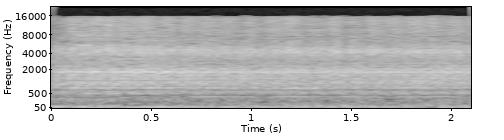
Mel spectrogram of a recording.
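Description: A large diesel bus engine idles steadily, heard from aboard the bus, a continuous low rumble with a faint mechanical hum layered on top and no voices.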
